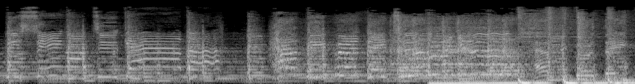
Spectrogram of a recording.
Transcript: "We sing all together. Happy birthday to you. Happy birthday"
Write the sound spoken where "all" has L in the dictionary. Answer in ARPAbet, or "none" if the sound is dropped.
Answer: N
